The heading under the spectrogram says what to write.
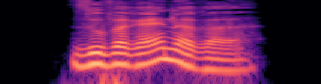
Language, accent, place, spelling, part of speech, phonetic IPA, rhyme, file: German, Germany, Berlin, souveränere, adjective, [ˌzuvəˈʁɛːnəʁə], -ɛːnəʁə, De-souveränere.ogg
- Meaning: inflection of souverän: 1. strong/mixed nominative/accusative feminine singular comparative degree 2. strong nominative/accusative plural comparative degree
